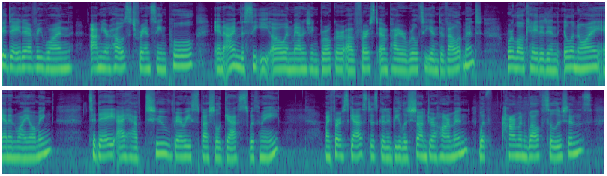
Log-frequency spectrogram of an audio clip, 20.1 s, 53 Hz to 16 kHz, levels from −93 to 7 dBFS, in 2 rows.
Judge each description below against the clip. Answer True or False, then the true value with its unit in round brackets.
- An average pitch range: False (2.1 semitones)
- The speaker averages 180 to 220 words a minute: False (150 wpm)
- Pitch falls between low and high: True (175 Hz)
